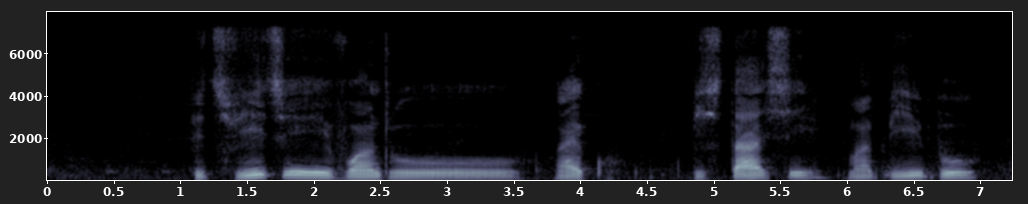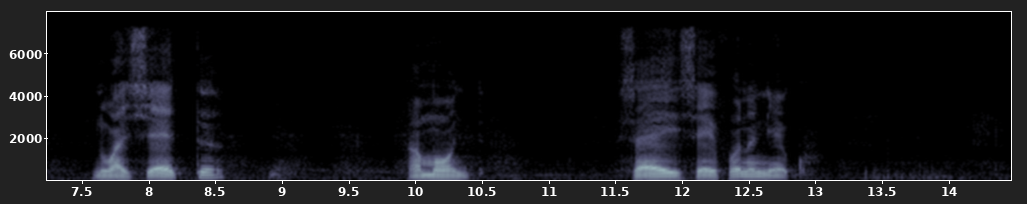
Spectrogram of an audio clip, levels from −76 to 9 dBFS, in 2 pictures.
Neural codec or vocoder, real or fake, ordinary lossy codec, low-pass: none; real; MP3, 48 kbps; 7.2 kHz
